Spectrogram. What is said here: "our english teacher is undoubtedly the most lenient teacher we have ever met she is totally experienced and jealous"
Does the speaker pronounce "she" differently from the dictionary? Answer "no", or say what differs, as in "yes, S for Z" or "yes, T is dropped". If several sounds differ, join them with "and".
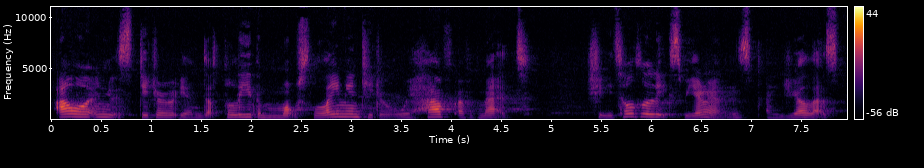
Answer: no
